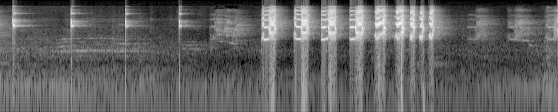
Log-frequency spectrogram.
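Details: Fighter lovebird in a short chattering burst: a few sparse high chirps, then about ten rapid harsh, buzzy notes in quick succession before breaking off; offered as therapy to stir lovebirds that are reluctant to sing.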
